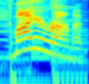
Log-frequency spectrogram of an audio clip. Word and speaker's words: Majorana: and I should have figured out how to pronounce this before. Andy will let us know. Yeah? Majorana. Majorana, thank you.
